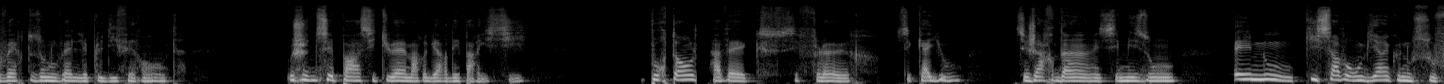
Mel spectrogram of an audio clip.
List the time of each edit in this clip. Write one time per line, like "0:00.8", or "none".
0:07.0
0:12.2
